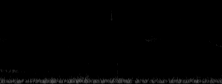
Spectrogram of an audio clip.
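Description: Faint outdoor ambience: a steady low hum with a few faint, short high chirps and light scattered ticks.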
